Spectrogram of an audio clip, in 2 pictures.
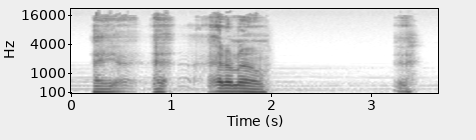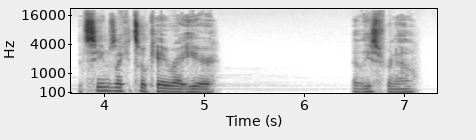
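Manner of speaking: unsure, hesitant, faltering, halting words. Voicing a character answering an invitation to come along: hesitant. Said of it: "She kind of hesitates".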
